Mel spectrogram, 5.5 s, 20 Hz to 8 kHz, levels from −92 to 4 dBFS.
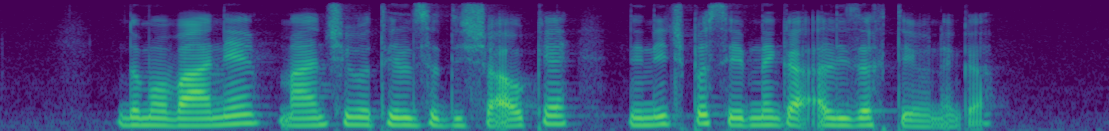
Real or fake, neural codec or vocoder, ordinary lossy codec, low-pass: real; none; none; 7.2 kHz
